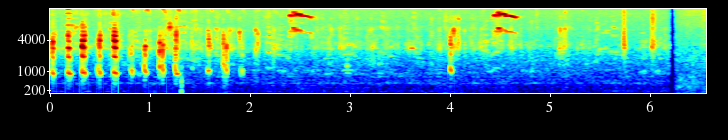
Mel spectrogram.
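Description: A rapid run of short, high, squeaky chirps, about six a second, fading out about two seconds in, then a few scattered faint chirps: a small animal calling.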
